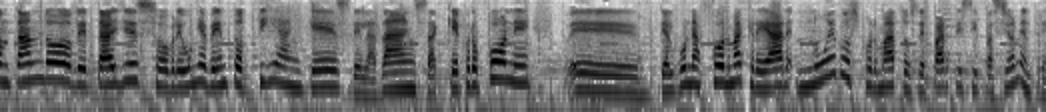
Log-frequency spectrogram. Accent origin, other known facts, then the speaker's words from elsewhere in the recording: Ecuador; no ser tan apapachadores como lo somos todos los ecuatorianos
